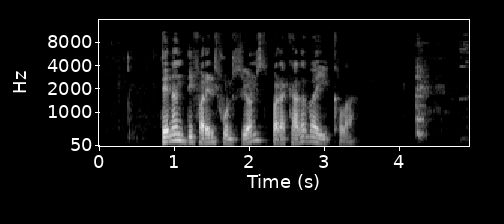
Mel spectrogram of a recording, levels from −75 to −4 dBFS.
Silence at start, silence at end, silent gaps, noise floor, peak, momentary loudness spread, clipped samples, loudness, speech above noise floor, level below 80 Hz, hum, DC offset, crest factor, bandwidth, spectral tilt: 0.4 s; 0.05 s; none; -68 dBFS; -2 dBFS; 16 LU; under 0.1%; -23 LUFS; 46 dB; -72 dBFS; none; under 0.1%; 22 dB; 11.5 kHz; -5 dB/octave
